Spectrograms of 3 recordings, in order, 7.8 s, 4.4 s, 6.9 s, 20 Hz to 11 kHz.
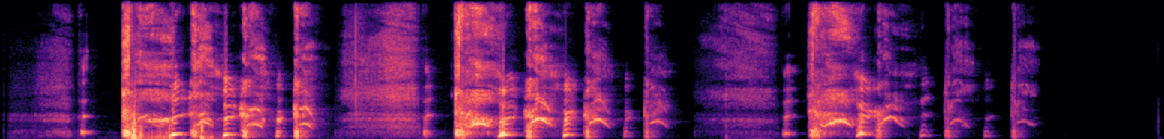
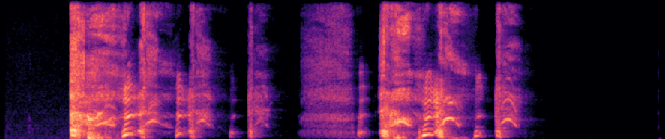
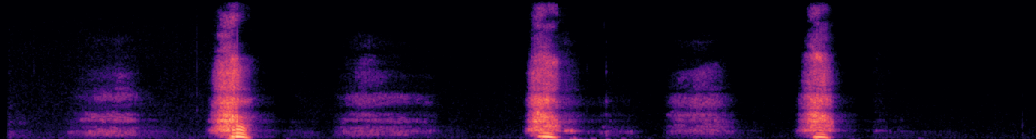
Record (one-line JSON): {"three_cough_length": "7.8 s", "three_cough_amplitude": 32768, "three_cough_signal_mean_std_ratio": 0.4, "cough_length": "4.4 s", "cough_amplitude": 32768, "cough_signal_mean_std_ratio": 0.39, "exhalation_length": "6.9 s", "exhalation_amplitude": 31121, "exhalation_signal_mean_std_ratio": 0.22, "survey_phase": "beta (2021-08-13 to 2022-03-07)", "age": "45-64", "gender": "Female", "wearing_mask": "No", "symptom_cough_any": true, "symptom_runny_or_blocked_nose": true, "symptom_change_to_sense_of_smell_or_taste": true, "symptom_onset": "4 days", "smoker_status": "Never smoked", "respiratory_condition_asthma": true, "respiratory_condition_other": false, "recruitment_source": "Test and Trace", "submission_delay": "3 days", "covid_test_result": "Positive", "covid_test_method": "RT-qPCR", "covid_ct_value": 14.6, "covid_ct_gene": "ORF1ab gene", "covid_ct_mean": 15.3, "covid_viral_load": "9500000 copies/ml", "covid_viral_load_category": "High viral load (>1M copies/ml)"}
